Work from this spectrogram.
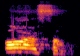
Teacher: nós vamos dizer que é uma palavra paroxítona porque o or é o mais forte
